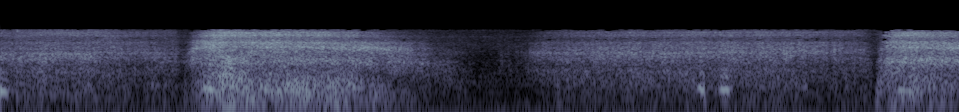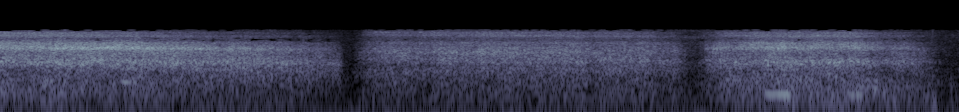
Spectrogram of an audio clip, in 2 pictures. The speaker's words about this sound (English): breathe in through the nose and breathe out through the nose with the intention of producing that sound. You just have to squeeze the back of your throat a little bit.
